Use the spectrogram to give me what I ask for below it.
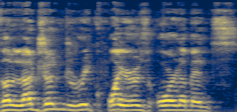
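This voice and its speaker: Using a put-on character voice pitched high, a man delivers his lines at a fairly slow pace in a deadpan tone while music plays in the background. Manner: deadpan, robotic.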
